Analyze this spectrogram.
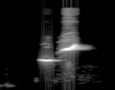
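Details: Common coqui (Eleutherodactylus coqui), song.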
